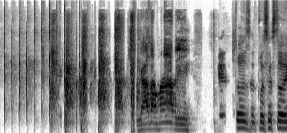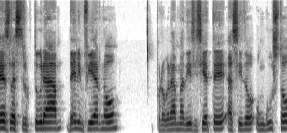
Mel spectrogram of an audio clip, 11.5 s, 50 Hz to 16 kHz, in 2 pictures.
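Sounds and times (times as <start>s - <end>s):
applause: 0.0s - 3.1s
hand claps: 0.0s - 3.2s
speech: 2.8s - 8.2s, 8.9s - 11.4s.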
